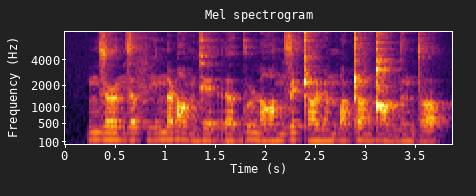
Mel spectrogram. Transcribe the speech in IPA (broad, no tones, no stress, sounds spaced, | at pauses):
n z ə˞ n z ə f i n ʌ ɽ ɑ ŋ ɡ ɪ r ə ɡ u ɳ ɑ n z ɪ ʈ ʌ ɳ ə̃ m ɑ ʈ ʌ ŋ͡ǃ ɑ n d ə̃ n d ʌ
